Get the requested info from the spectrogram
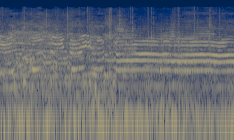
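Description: Speech: a high voice calls out "itadakimashita", holding the last note steady for over a second.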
